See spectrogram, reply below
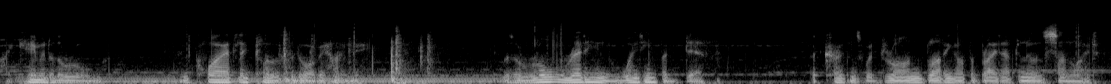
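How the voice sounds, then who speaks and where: An actor playing a bitter, brooding son full of hate, melodramatic in the style of 1940s radio. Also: male voice, sits low, fairly even intonation, moderate pace, close to an everyday voice. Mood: cold brooding. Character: bitter, hateful son waiting for father's death. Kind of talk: 1940s radio acting with first-person narration. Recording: muffled vintage radio broadcast, loud music.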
